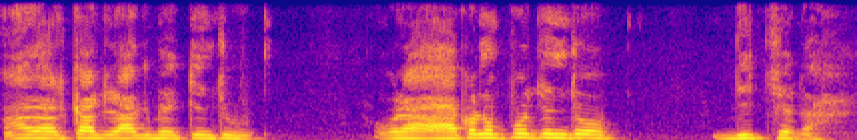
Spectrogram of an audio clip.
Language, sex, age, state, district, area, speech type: Bengali, male, 60+, West Bengal, Darjeeling, rural, spontaneous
